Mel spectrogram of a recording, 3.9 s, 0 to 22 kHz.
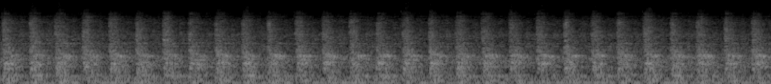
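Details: OBS truck with 5.3 V8 swap and new fuel system, fuel pump triggered by the ECM through a relay: steady starter churn of about four beats a second that never catches. Cranks without firing because the fuel pump was not getting proper power.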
